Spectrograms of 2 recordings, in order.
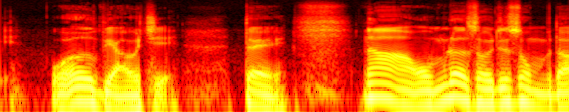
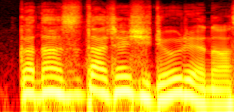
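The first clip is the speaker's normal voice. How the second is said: emphatic answer; 10 semitones higher, faster than usual. Shown as a demonstration. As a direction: fire back 当然是大家一起丢脸 with glee. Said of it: "你要一个人丢脸还是大家一起丢脸？".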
